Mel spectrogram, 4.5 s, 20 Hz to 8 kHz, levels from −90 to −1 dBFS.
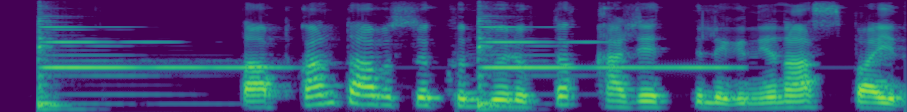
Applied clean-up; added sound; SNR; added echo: classical method spectral subtraction.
